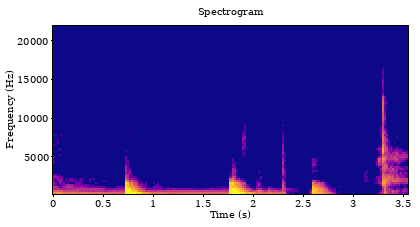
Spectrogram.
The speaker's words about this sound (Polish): Kto tam puka, to za chwileczkę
